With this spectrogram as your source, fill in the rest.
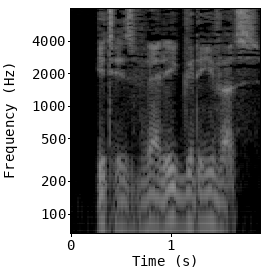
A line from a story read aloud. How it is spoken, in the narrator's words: said the Tisrock in his deep, quiet voice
